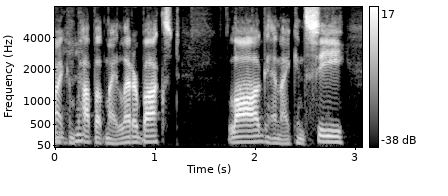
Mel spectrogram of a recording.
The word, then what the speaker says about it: Letterboxd: You spell it the way it sounds, except there's no E at the end. So letter BOXD if you're looking for it on the web.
